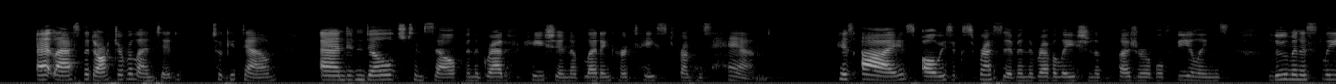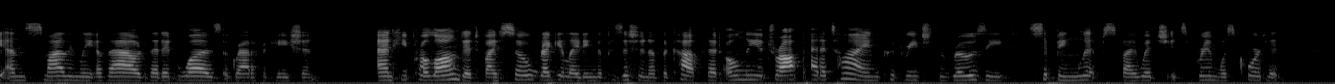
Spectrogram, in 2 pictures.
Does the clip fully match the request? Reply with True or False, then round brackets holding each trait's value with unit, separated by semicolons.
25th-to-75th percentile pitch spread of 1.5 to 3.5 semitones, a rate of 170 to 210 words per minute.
False (3.0 semitones; 160 wpm)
